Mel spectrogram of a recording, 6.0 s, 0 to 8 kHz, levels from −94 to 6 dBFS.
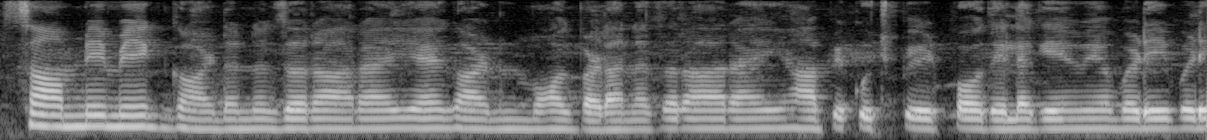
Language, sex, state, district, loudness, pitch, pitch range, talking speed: Hindi, female, Punjab, Kapurthala, -19 LUFS, 165 Hz, 160-170 Hz, 240 wpm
